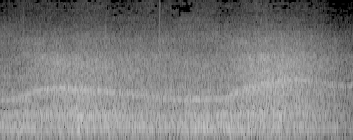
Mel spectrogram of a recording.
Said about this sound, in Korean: 갑자기 바람이 불자 나그네의 옷자락이 펄럭였어요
